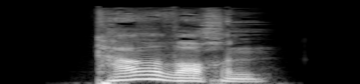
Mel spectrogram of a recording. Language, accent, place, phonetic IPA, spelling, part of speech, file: German, Germany, Berlin, [ˈkaːɐ̯ˌvɔxn̩], Karwochen, noun, De-Karwochen.ogg
- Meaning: plural of Karwoche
